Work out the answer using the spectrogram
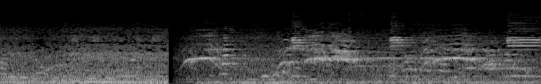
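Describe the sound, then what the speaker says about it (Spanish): A woman screams desperately while trying to stop a robbery, her cries ringing out over a noisy crowd-like backdrop after a brief sudden cutout. "Se escuchan los gritos desesperados de la mujer que intenta evitar el robo"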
